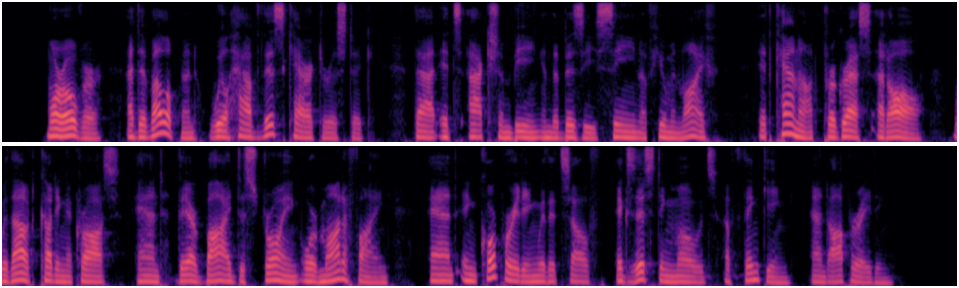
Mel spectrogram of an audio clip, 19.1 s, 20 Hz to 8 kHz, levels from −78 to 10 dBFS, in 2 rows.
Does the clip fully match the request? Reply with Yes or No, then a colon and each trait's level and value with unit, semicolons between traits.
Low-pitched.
Yes: low, 125 Hz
